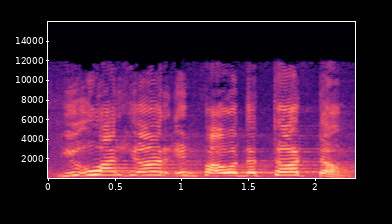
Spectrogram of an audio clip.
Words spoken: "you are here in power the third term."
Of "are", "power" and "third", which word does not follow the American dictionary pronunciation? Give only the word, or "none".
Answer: third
